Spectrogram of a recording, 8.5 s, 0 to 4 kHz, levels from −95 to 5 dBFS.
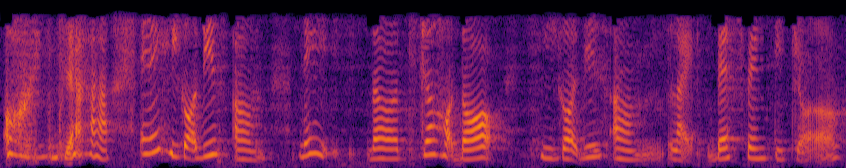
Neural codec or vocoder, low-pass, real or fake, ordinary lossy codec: autoencoder, 48 kHz, 32 numbers a frame, DAC-VAE, trained on Japanese speech; 3.6 kHz; fake; MP3, 24 kbps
